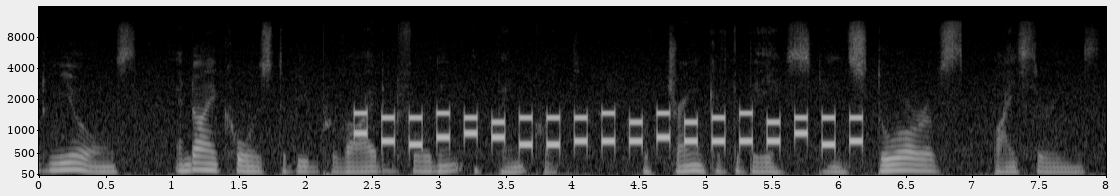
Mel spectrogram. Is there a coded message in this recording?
Yes: DTMF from 2.4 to 6.2 s, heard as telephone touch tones, dialled by machine, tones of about 100 ms, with speech in English. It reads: #529072256494564025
